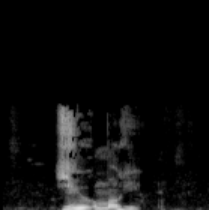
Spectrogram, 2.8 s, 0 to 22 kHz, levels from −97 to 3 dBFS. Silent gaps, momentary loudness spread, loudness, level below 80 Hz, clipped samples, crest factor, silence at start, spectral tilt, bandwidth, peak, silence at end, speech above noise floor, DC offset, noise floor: none; 15 LU; -22 LUFS; -62 dBFS; under 0.1%; 20 dB; 0.8 s; -6.5 dB/octave; 11.5 kHz; -6 dBFS; 1 s; 54 dB; under 0.1%; -75 dBFS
